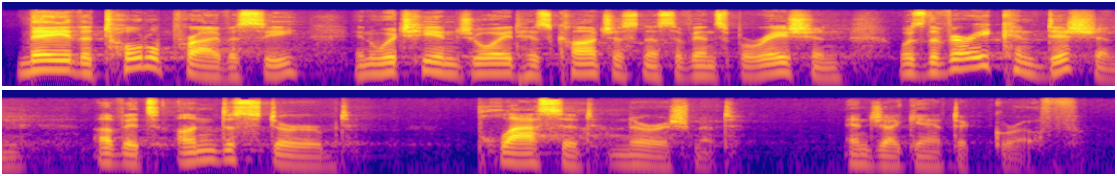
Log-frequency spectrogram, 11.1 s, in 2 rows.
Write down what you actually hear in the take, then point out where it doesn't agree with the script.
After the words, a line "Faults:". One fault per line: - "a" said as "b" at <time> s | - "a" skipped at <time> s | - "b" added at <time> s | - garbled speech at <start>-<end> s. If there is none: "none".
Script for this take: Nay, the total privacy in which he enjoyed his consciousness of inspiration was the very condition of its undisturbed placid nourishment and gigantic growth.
Nay, the total privacy in which he enjoyed his consciousness of inspiration was the very condition of its undisturbed placid nourishment and gigantic growth.
Faults:
none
